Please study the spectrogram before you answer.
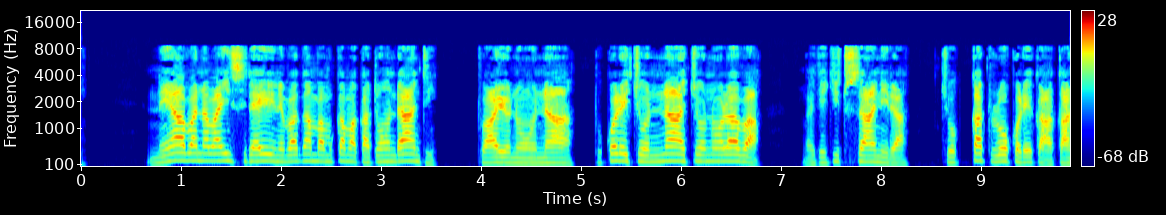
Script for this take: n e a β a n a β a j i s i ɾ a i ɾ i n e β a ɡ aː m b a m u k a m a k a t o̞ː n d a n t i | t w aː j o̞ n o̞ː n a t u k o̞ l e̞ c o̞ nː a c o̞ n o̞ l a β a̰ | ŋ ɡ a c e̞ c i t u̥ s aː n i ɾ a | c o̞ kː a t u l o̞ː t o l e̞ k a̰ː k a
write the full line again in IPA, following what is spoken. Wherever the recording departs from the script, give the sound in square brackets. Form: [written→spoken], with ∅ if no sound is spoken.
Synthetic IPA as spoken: n e a β a n a β a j i s i ɾ a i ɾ i n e β a ɡ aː m b a m u k a m a k a t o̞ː n d a n t i | t w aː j o̞ n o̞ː n a t u k o̞ l e̞ c o̞ nː a c o̞ n o̞ l a β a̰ | ŋ ɡ a c e̞ c i t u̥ s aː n i ɾ a | c o̞ kː a t u l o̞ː [t→k] o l e̞ k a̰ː k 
